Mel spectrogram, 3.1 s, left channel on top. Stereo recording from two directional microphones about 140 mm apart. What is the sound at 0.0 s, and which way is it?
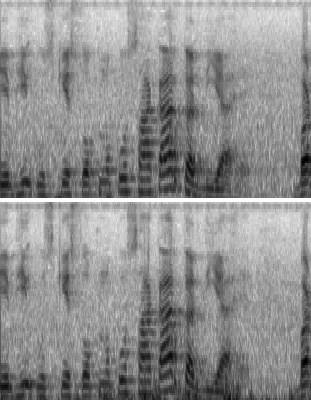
A man's voice, 40° right (ahead or behind).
